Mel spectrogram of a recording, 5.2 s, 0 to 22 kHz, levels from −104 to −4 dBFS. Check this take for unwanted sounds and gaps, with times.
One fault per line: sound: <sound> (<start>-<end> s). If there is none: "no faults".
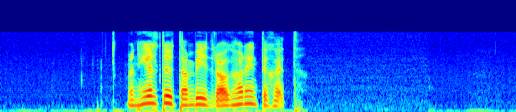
no faults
